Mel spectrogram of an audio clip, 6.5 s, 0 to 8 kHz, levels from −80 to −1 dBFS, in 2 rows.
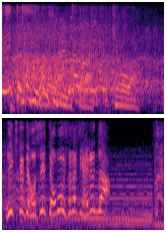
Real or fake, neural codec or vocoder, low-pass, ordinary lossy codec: real; none; 7.2 kHz; none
